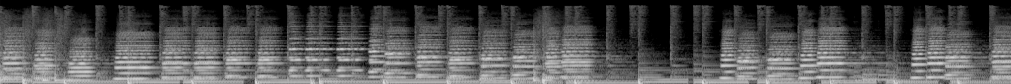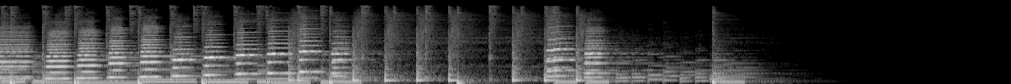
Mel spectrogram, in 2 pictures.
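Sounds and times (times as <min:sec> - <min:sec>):
Hohner accordion: 0:00.0 - 0:14.8, 0:15.6 - 0:17.0.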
